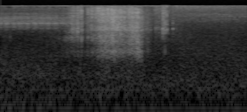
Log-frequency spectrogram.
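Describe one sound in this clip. Sand pours and rustles in a bowl.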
